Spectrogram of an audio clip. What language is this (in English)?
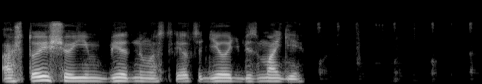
Russian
